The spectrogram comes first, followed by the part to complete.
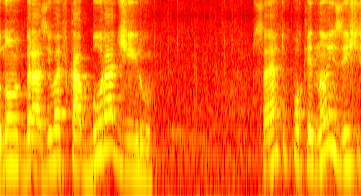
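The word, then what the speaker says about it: ブラジル: Isso aí, para o japonês, vai ter 2 sílabas. E ele vai colocar um U depois do B. Vai ficar bura. É tanto que Brasil, eles não vão ler assim, bra. Eles vão ler bura.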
